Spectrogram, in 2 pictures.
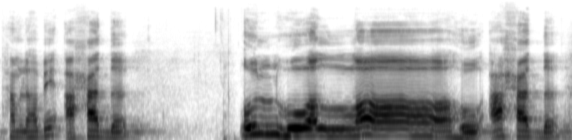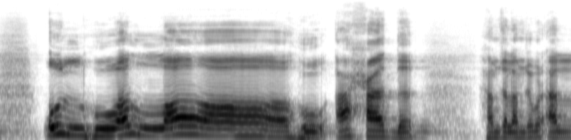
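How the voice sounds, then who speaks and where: A man teaching Quran recitation, spelling out each letter and vowel mark and then chanting the verse slowly, with quick plain explanations in between. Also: on the high side, smooth.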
